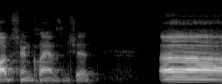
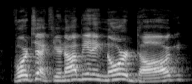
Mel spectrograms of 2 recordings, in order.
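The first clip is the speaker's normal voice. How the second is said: loud, higher call to a chatter; 9 semitones higher, 7 dB louder than usual. Real, not acted. Streamer calling out to an ignored chatter, loud. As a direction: raise the voice to reach him.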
